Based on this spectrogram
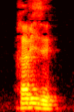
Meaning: past participle of raviser
- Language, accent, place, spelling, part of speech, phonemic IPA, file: French, France, Lyon, ravisé, verb, /ʁa.vi.ze/, LL-Q150 (fra)-ravisé.wav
